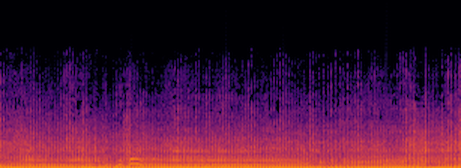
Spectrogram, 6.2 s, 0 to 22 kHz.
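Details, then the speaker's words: Honda TRX200SX single-cylinder after full rebuild, cylinder bored .020 over, new crank bearings and seals, JB-welded cracked stator cover, engine out of frame on the floor: loud even beat at steady fast idle, no rattles; normal running. "Considering what it started with. Sounds good. Sounds pretty mean. No rattles."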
